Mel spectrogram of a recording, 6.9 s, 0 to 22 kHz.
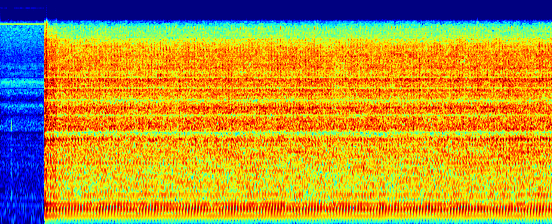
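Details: John Deere STX38 yard tractor after ignition switch replacement, started to check battery charging: after a moment of quiet the small engine fires and settles into a steady, even putter with no knocks; runs normally.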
